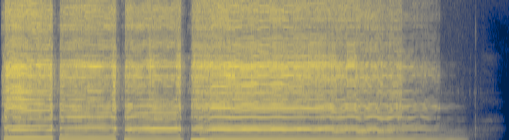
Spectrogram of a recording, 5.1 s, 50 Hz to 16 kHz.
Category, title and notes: Music > Solo instrument
MUSCInst-Blue Snowball Microphone, CU Kazoo, 'Failure' Accent 01 Nicholas Judy TDC
A kazoo 'failure' accent.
